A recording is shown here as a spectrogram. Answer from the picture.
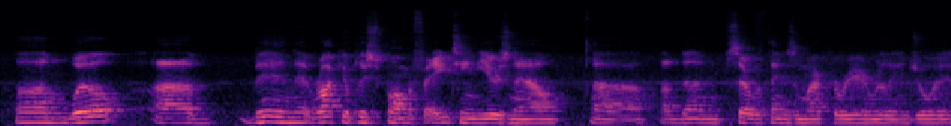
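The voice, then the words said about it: Regional dialect, words run together. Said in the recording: “I don't have the same accent that I have up here. I'm actually from Orangeburg, which is about 2 hours south, going toward the coast, and so that influences where my dialect comes from, so I kind of talk, and everything runs together”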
